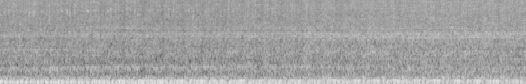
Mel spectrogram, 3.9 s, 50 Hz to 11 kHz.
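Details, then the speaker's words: 1940 Ford Tudor with freshly rebuilt Turbo 350 automatic and new 2200-stall torque converter, after float adjustment, idling in gear: steady, even low rumble without knocks or slipping surges; normal idle in gear. "now it runs pretty good or it did let's see if it starts pretty good it runs great shifts amazing John your torque converter is great"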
